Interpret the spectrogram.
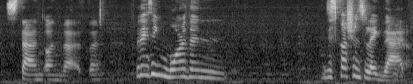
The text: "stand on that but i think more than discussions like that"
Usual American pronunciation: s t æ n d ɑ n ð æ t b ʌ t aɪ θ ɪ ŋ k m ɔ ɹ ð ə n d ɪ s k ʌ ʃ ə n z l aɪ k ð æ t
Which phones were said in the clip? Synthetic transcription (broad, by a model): s t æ n d ɑ n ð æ t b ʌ t aɪ θ ɪ ŋ k m ɔ ɹ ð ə n d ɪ s k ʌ ʃ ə n s l aɪ k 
